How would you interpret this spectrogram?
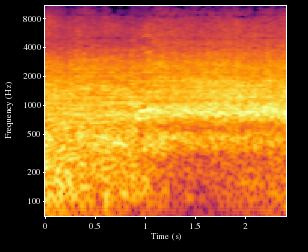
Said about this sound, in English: have you seen all these clips going viral on TikTok and stuff from people in the crowd? Like, this is what the crowd sounds like before the goal. And now it's about to happen. Here it comes.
